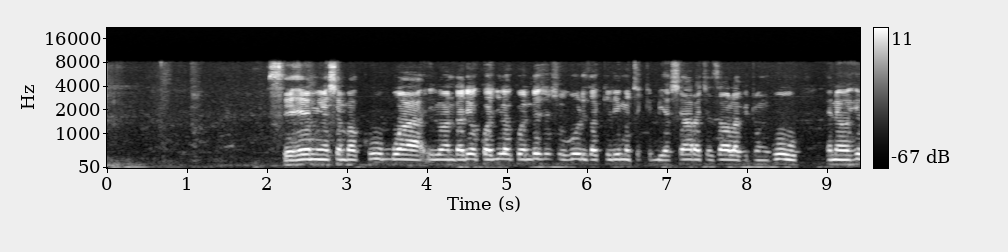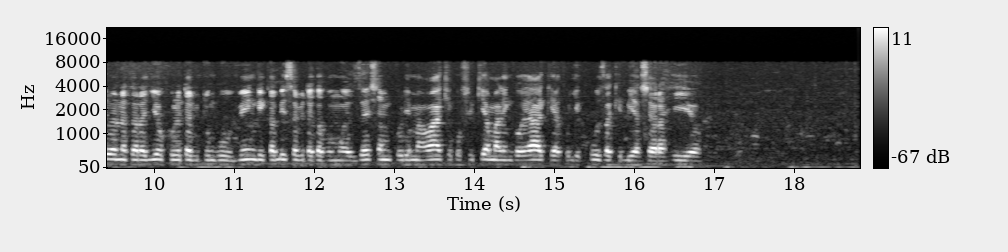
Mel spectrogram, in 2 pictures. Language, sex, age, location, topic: Swahili, male, 25-35, Dar es Salaam, agriculture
